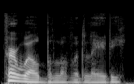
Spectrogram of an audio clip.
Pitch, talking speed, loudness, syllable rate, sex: 110 Hz, 135 wpm, -20 LUFS, 6.5 syllables/s, male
